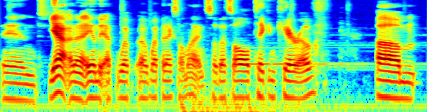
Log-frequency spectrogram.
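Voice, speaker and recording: A man running a tabletop roleplaying game as game master, narrating off the cuff in a halting, informal way. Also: medium pitch, level tone, creaky, faint music behind.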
